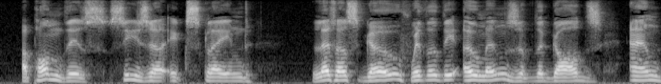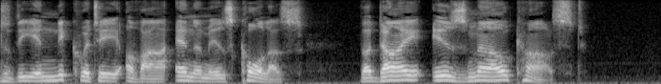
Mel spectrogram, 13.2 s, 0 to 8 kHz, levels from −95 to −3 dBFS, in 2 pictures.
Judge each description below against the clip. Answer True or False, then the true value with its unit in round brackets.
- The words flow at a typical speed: False (120 wpm)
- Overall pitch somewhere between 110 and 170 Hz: True (140 Hz)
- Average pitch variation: True (3.6 semitones)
